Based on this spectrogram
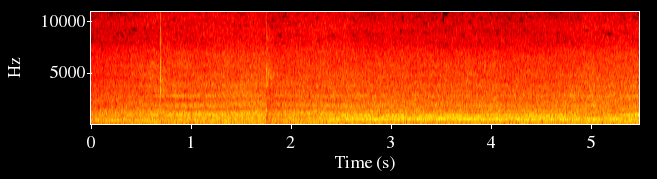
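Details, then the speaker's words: EcoFlow Delta 1300 power station outputting about 2000 W to two electric heaters near max load: constant loud rushing air and steady hum from cooling fans running flat out; normal but very noisy. "well you can really hear the fans going right uh this is one of the biggest downsides of this unit"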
